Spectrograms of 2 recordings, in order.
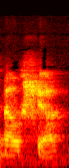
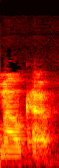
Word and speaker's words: Melcher: of that called Alex Melcher. We all end up saying Melcher or Melcher, but he was trying to teach me how to say it properly. He's like, Melcher.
